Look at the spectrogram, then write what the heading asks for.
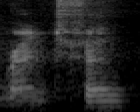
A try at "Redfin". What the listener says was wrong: But you're saying Rentfin. It's Redfin. Okay, so the sound that your mouth is making? Is it red or rent?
